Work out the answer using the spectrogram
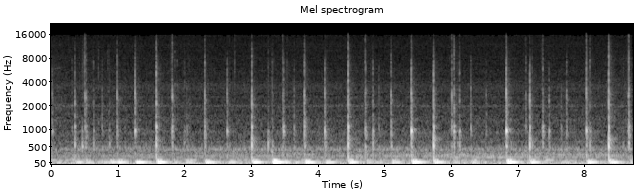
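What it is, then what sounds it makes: Cardboard tea box, hollow. Fingertips tap repeatedly on the top of a closed, hollow, medium-sized printed cardboard tea box resting on a cutting mat. The taps come as soft, irregular, low hollow thumps with faint clicky edges, each fading almost at once. The result is a quiet, uneven patter that sounds somewhat like typing.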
